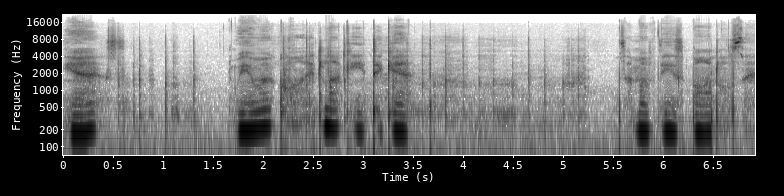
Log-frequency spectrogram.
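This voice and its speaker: Whispering and soft-spoken, a woman speaks at a very slow pace with long, frequent pauses over noticeable background noise. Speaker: perfume counter consultant (role play). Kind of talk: ASMR role play, perfume store consultant talking to a customer. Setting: ASMR recording with bottle, tapping and spraying sounds. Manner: soft-spoken, whispered.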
